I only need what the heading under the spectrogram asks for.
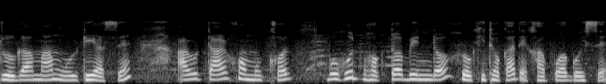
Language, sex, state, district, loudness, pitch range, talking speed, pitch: Assamese, male, Assam, Sonitpur, -14 LUFS, 205-235 Hz, 140 wpm, 215 Hz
